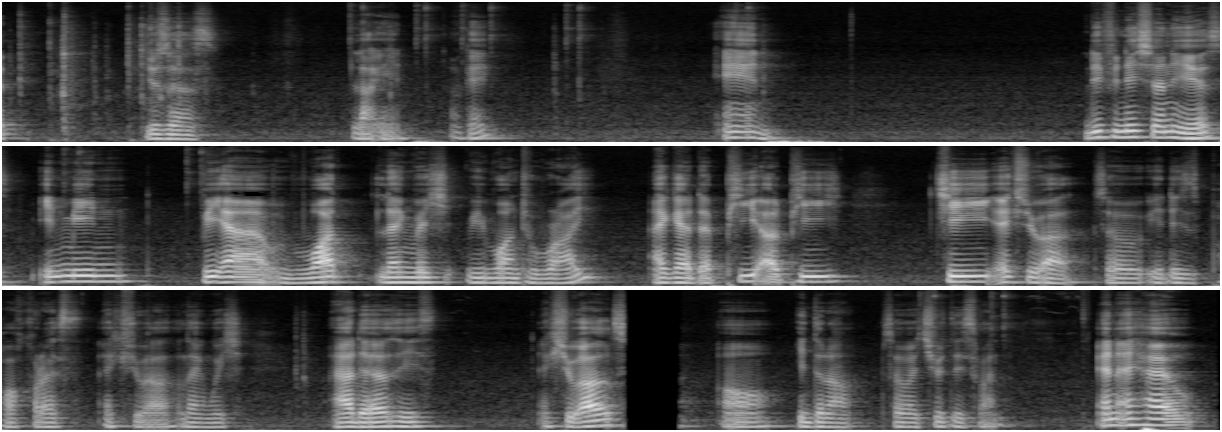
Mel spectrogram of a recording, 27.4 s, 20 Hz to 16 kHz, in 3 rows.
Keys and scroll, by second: 0.0-1.6 typing.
